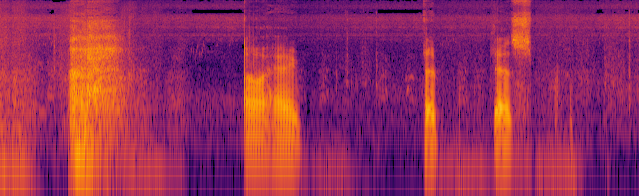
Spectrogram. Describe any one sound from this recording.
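A man's boots thud slowly on dry dirt.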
